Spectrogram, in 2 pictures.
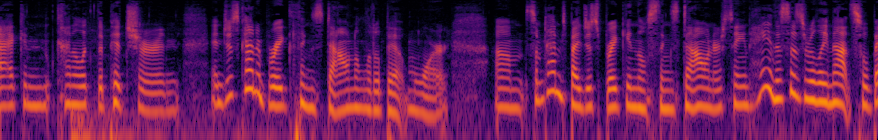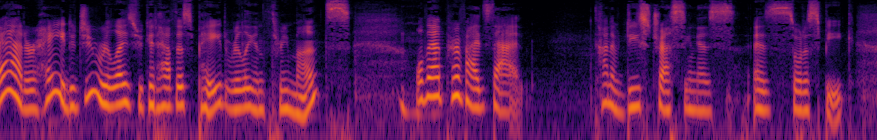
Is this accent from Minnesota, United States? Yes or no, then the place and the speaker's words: yes; Pine Island, Minnesota, United States; Yeah, I'm from Pine Island.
